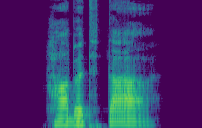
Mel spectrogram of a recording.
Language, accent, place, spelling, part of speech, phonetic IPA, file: German, Germany, Berlin, habet da, verb, [ˌhaːbət ˈdaː], De-habet da.ogg
- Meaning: second-person plural subjunctive I of dahaben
